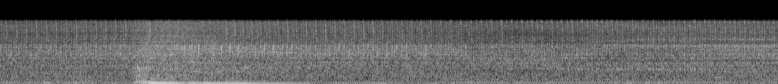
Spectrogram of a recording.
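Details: VW Jetta Mk2 at idle: a quick, regular tapping knock of about three per second over a steady idle, from inside the engine. Engine knock.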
